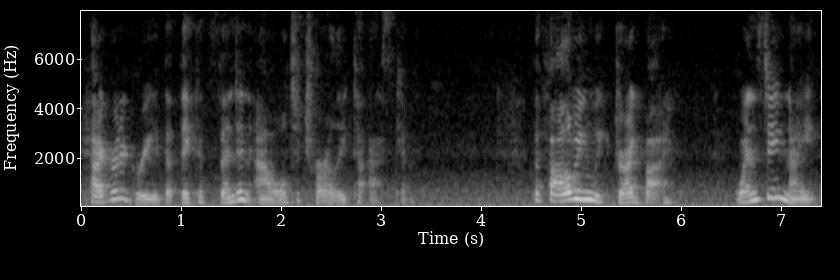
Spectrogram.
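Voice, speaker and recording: A woman narrating a children's novel in an expressive read-aloud style. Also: mid-range voice, slight background noise, low-quality recording. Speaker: storybook reader.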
